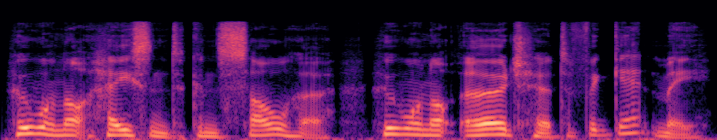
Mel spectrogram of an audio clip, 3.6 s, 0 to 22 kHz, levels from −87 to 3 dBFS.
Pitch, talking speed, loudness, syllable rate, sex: 135 Hz, 250 wpm, -18 LUFS, 6.3 syllables/s, male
